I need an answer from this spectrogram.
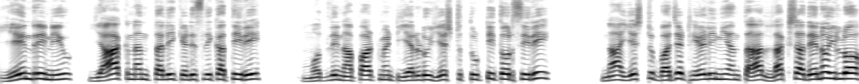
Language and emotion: Kannada, angry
